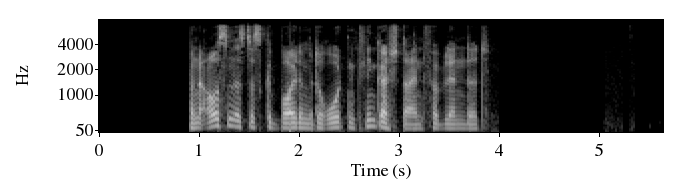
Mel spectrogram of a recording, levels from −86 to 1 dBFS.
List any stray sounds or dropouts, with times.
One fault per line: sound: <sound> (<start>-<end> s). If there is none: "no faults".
no faults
